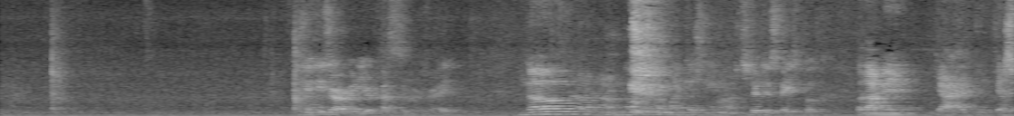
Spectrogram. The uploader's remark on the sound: Live Workshop Inside The Entrepreneur House. This is an actual recording of a workshop at The Entrepreneur House ~ Chiang Mai.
